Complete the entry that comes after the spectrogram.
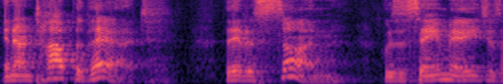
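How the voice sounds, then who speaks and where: Noticeable background noise sits behind a man speaking at a moderate pace with ordinary pitch variation. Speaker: storyteller. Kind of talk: live storytelling performance.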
